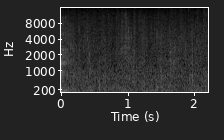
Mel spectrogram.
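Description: Timefall rain in the game Death Stranding patters steadily on surfaces, a soft, even hiss of falling drops with no pauses and no voices.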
